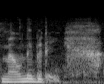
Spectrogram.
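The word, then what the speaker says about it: Melniboné: many years ago, I I've pronounced it in my head as a Melnibone. Uh which it may be, but I've I've been told um Oh, sure. Since then it was it's Melnibody.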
